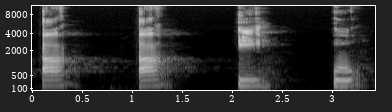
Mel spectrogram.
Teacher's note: حمزہ میں ویسے بھی اس میں سختی ہے، جھٹکا ہے، اور اس کو ضغطہ کے ساتھ یعنی جھٹکے کے ساتھ ادا کیا جاتا ہے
